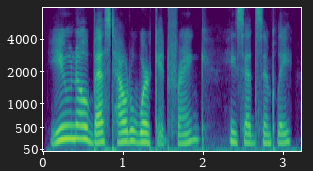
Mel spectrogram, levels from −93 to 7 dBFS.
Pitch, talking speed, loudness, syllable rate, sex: 210 Hz, 205 wpm, -17 LUFS, 4.1 syllables/s, female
